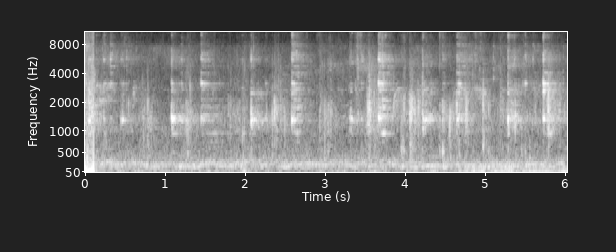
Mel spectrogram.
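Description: Faint footsteps on a forest trail, walking at a steady pace of about two steps a second, each step a short sharp tick.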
